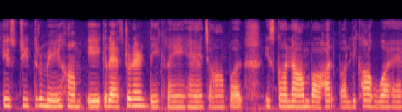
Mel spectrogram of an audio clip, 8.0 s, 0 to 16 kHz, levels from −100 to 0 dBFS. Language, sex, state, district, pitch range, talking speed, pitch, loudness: Hindi, female, Haryana, Rohtak, 180-200 Hz, 135 wpm, 190 Hz, -18 LUFS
